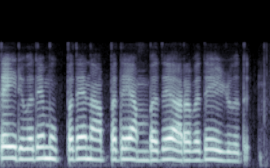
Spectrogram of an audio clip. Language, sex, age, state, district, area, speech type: Malayalam, female, 60+, Kerala, Kozhikode, urban, spontaneous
